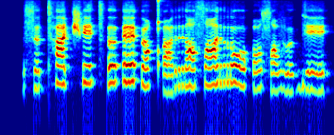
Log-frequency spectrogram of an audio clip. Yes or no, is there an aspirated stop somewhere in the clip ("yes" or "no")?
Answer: yes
